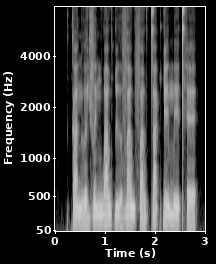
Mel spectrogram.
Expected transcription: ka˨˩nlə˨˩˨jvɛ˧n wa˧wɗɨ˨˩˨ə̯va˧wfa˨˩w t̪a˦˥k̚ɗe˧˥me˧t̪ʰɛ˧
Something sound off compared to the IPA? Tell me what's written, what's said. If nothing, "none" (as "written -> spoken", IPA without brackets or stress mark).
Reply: none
